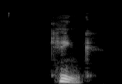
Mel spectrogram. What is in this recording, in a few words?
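"kink", Australian English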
